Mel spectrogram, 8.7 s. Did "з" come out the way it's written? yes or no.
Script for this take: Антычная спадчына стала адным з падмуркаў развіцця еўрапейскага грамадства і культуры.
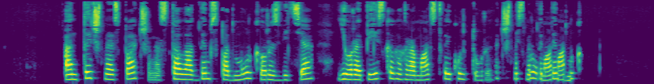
yes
